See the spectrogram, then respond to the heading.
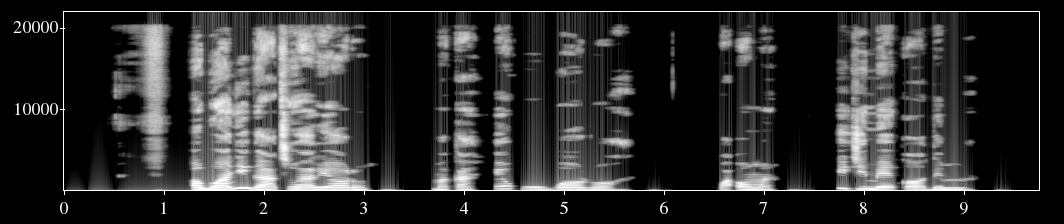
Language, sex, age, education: Igbo, female, 30-45, tertiary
